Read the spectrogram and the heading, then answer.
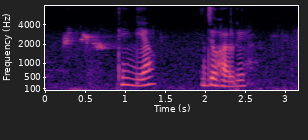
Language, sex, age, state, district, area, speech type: Santali, female, 18-30, West Bengal, Jhargram, rural, spontaneous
